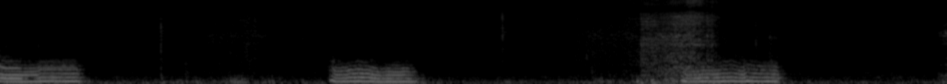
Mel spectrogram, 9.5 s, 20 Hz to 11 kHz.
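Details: Snoring from a sleeping pet: rhythmic, humming snores about 18 times a minute, with softer airy breaths between them.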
